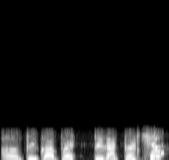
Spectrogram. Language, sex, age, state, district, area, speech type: Kashmiri, female, 30-45, Jammu and Kashmir, Bandipora, rural, conversation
